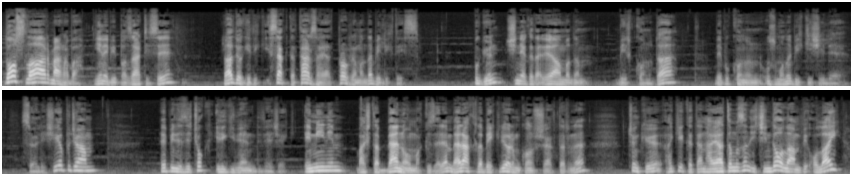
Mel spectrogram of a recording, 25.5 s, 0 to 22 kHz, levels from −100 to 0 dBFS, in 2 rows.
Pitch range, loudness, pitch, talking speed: 105-165 Hz, -23 LUFS, 135 Hz, 105 wpm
